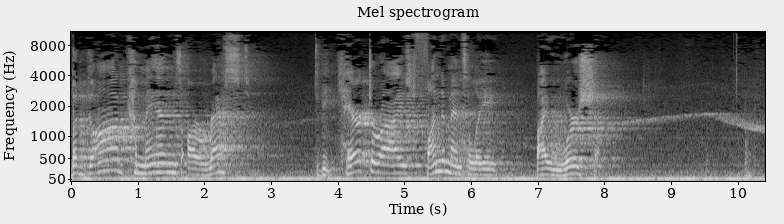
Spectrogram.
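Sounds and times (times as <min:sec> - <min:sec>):
speech: 0:00.0 - 0:02.8, 0:03.6 - 0:08.0
emergency vehicle siren wailing: 0:02.1 - 0:10.4.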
